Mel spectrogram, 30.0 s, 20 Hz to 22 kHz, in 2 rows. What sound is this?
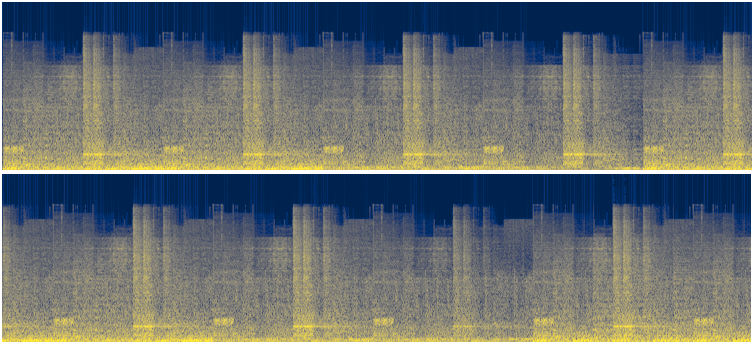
Music > Multiple instruments
Short Track #2984 (Industraumatic)
Ambient, Industrial, Horror, Cyberpunk, Sci-fi, Soundtrack, Noise, Games, Underground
